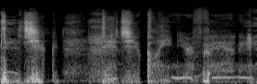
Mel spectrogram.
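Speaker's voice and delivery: put-on whisper. Retelling what she asked in bed: imitating someone whispering.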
